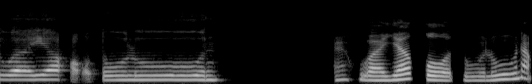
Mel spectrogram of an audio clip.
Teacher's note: huruf qalqalah qofnya pastikan dia tebal ya.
